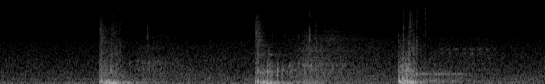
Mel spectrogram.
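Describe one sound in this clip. A deep, booming thud sounds three times as structures are placed.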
